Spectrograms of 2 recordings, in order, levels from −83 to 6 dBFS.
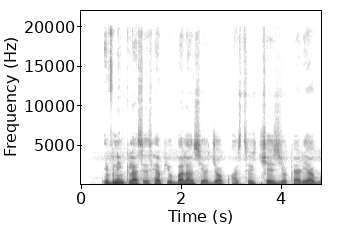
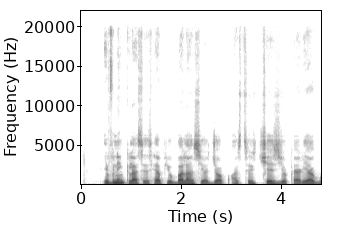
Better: first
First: none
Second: noise reduction (neural mask model DeepFilterNet 3)

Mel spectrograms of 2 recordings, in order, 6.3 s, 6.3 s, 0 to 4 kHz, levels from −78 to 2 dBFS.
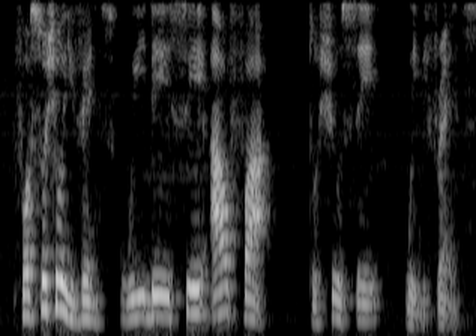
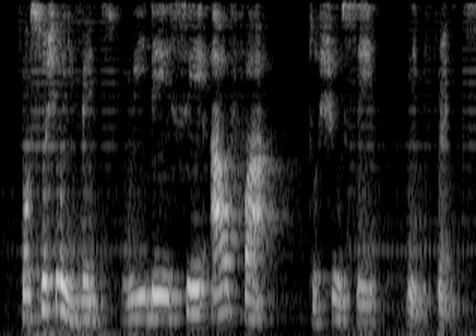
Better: first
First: none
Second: noise reduction (neural separator model SepFormer DNS4)

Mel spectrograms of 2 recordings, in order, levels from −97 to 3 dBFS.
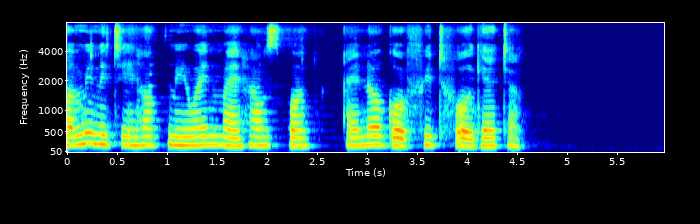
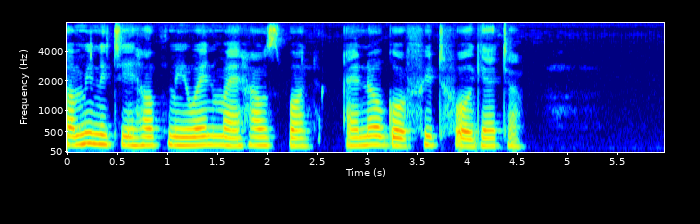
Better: second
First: noise reduction (neural mask model DeepFilterNet 3)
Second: none

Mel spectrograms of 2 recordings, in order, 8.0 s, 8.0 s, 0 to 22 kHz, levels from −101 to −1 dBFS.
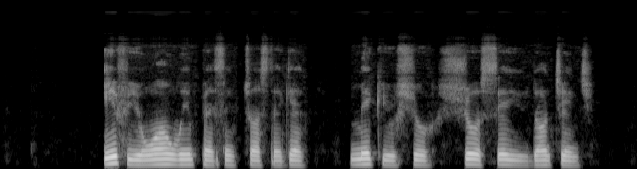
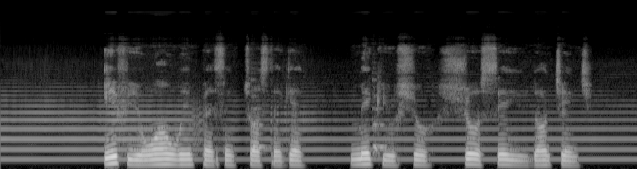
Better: first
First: none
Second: background sound (Trumpet + Bowed string instrument); 15 dB below the speech

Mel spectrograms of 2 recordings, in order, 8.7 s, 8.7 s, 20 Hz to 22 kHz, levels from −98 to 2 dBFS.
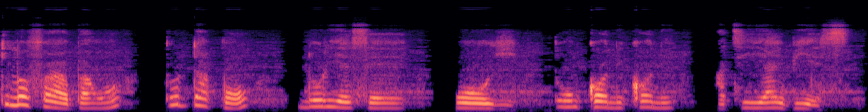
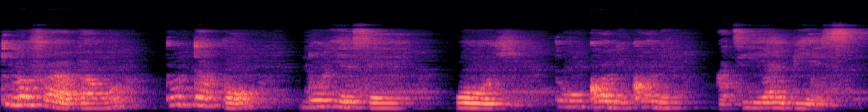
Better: first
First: none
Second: room echo; dies away in 0.7 s

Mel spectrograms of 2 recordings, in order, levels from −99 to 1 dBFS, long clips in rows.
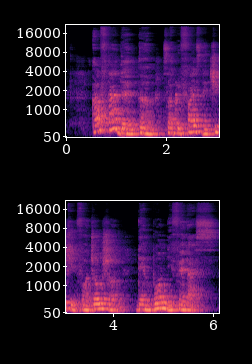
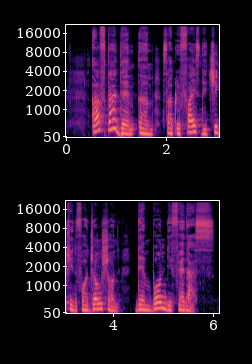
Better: second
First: room echo; dies away in 0.8 s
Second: none

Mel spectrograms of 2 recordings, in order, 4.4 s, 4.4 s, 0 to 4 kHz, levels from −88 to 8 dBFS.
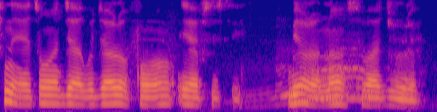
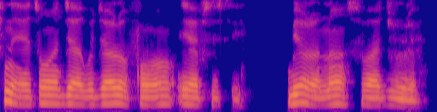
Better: second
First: background sound (Livestock, farm animals, working animals); 15 dB below the speech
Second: none

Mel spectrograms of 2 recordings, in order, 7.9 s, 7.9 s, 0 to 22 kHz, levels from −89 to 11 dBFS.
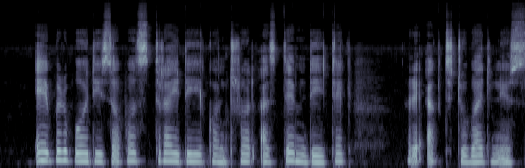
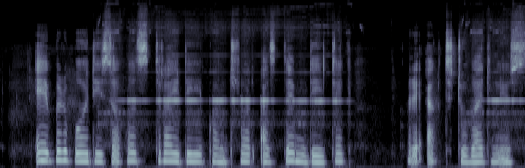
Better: first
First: none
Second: noise reduction (neural mask model RNNoise)

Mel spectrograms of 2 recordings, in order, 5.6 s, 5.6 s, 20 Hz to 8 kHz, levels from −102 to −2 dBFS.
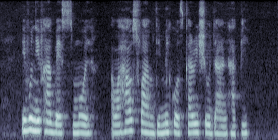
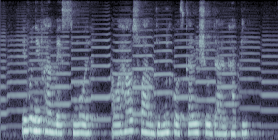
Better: first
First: none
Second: background sound (Trumpet); 13 dB below the speech // room echo; dies away in 0.6 s

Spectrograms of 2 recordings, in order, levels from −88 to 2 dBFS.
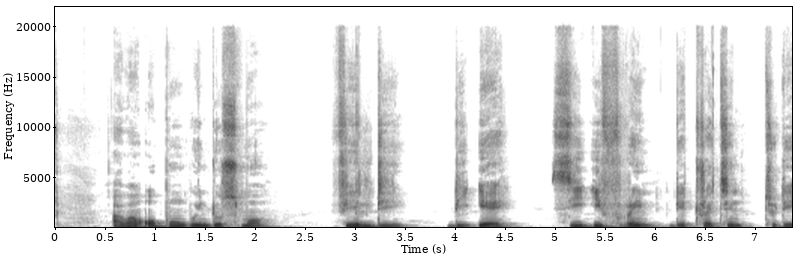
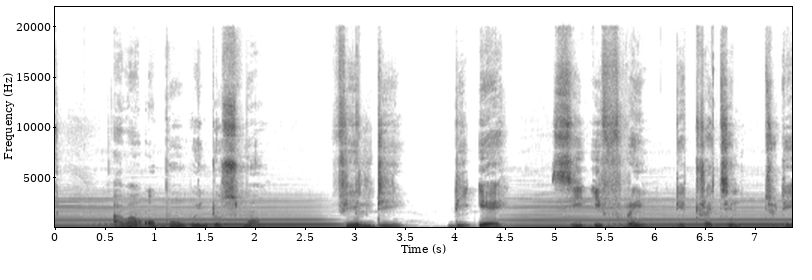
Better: first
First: none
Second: background sound (Bowed string instrument); 5 dB below the speech

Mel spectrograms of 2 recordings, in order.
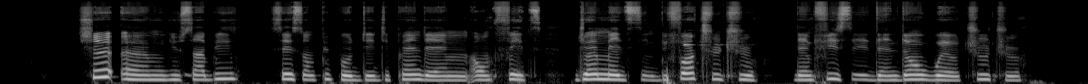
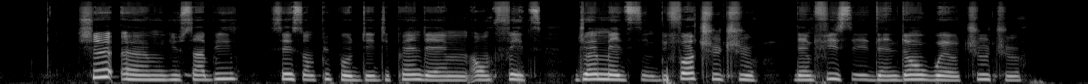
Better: second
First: noise reduction (neural mask model DeepFilterNet 3)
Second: none

